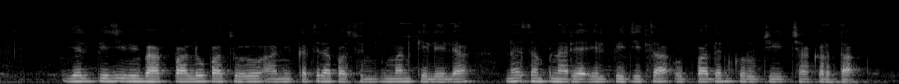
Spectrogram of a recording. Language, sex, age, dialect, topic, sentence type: Marathi, male, 41-45, Southern Konkan, agriculture, statement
